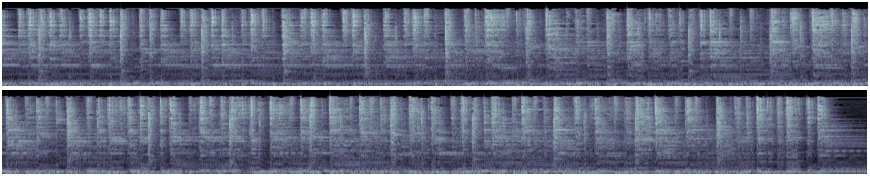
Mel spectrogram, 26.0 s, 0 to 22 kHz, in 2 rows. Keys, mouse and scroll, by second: 2.8 click, 6.5 click, 13.3 click, 15.6 click, 17.1 click, 19.1 click, 21.9 click, 23.6-24.6 drag, 25.8 click.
